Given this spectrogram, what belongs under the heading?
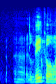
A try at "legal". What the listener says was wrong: You got to be careful with your pronunciation. I heard illegal. Legal.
